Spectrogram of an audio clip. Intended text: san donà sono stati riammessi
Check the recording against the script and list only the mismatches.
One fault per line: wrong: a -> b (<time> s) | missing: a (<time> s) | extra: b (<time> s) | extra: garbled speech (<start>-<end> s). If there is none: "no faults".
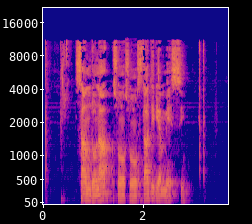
extra: sono (1.6 s)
